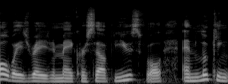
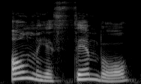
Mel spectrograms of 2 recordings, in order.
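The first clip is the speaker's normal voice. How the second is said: sad; 6 semitones higher, 3 dB louder than usual. A narrator's reading. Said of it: "said Alice sadly".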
